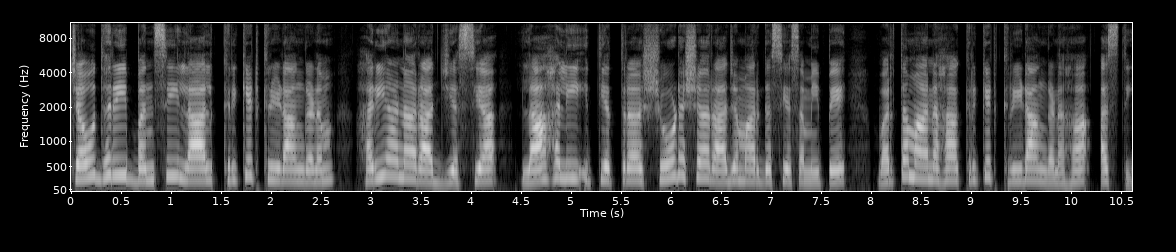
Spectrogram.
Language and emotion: Sanskrit, neutral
